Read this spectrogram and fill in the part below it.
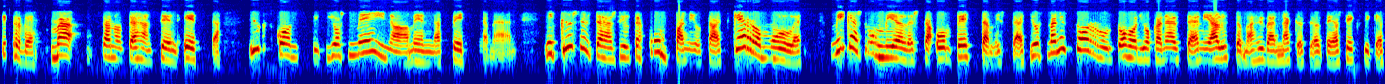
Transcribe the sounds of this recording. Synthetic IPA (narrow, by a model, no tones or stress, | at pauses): t̪erʋemæ | sɑnont̪æhænsenet̪ːæ̰ | ykskont̪ːijosmeinɑːmenːæppet̪ːæmæ̰ːn | nikysyt̪æːnsilt̪ækumpːɑnilt̪ɑet̪kerːommulːe | mikæsummielest̪æ̰ʔompet̪ːæmist̪æet̪josmænyt̪sorːunt̪ohonjokɑnæyt̪ːæːniælyt̪ːømæhyʋænnækøselt̪æjɑseksikes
